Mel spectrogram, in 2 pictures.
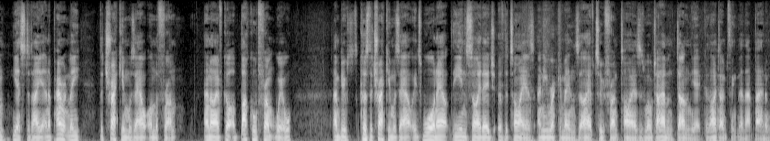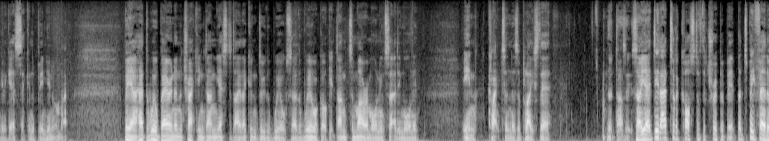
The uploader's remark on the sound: Join me for a chat in my car today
